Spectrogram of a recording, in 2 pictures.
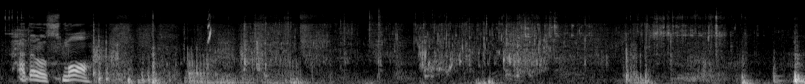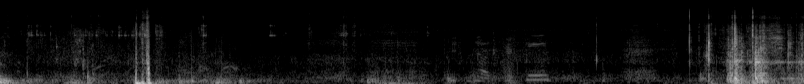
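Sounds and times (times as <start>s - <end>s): water splashing around a kayak: 1.2s - 9.3s.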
